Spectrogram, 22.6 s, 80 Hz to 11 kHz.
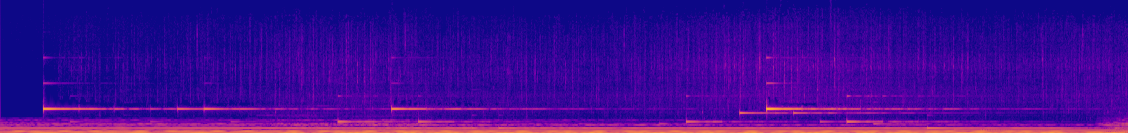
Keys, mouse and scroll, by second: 0.4 shift+a, 4.1 ctrl+3, 4.8 middle click, 5.3-5.6 scroll up 4, 5.6 shift+a, 6.8 s, 7.5 g, 11.4 click, 12.1-14.4 drag, 15.4 click, 16.4 scroll up 5, 16.9 shift+middle click, 17.7 shift+a.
